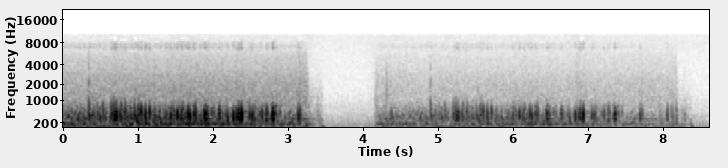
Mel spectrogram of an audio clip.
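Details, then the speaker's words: Stethoscope chest auscultation, seated patient, deep breaths: fine inspiratory atelectatic crackles from reopening collapsed lower-lobe alveoli after lying down overnight; a normal finding that clears with deep breathing, unlike pneumonia or heart-failure crackles. "cuando el paciente ha logrado despegar los alveolos los estertores este tipo de estertor crepitante o despegamiento desaparece"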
